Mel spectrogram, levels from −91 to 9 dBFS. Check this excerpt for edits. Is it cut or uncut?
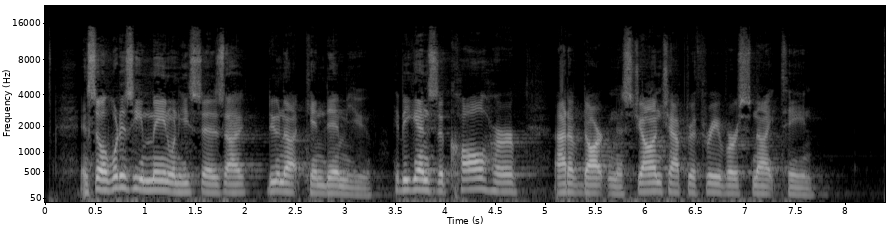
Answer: uncut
